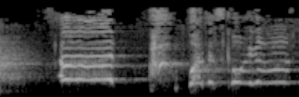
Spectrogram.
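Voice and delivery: very high squealing mock panic; terrified. Person in a boat seeing someone on water, mock terrified. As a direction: squeak it out in comic fright. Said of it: "they were terrified the same way".

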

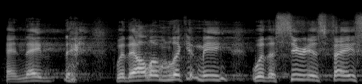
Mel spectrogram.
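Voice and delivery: usual speaking voice

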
